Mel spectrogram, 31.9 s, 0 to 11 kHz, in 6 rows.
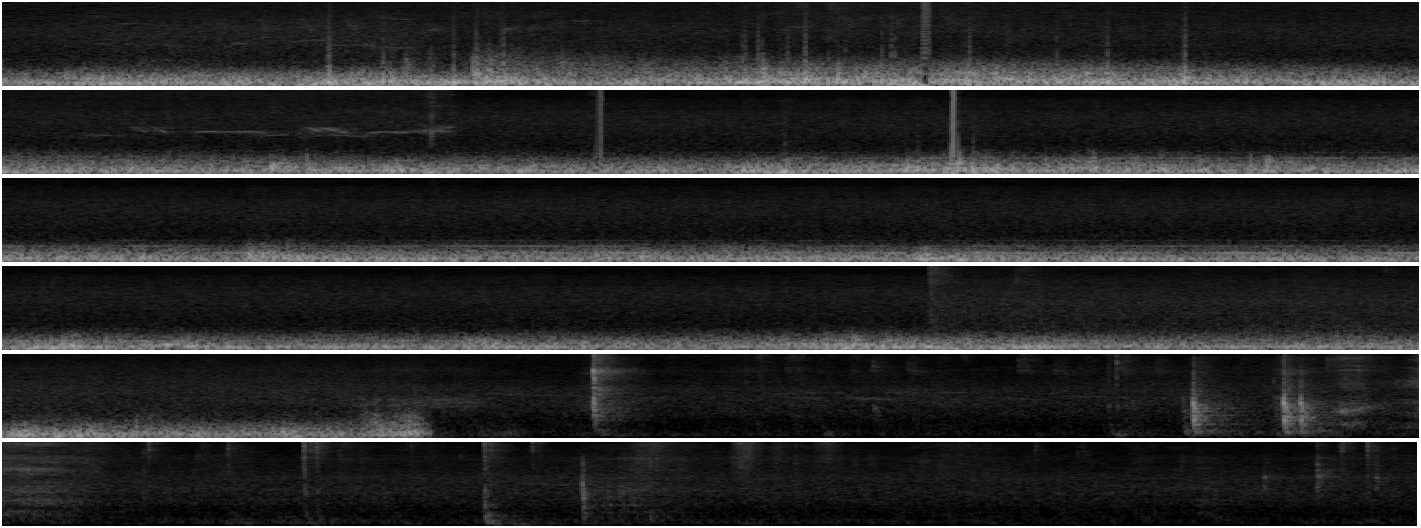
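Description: Loud, low, muffled rumbling noise of a covered or mouthed camera microphone. It cuts off suddenly about 23 seconds in, leaving near silence with a few faint knocks.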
